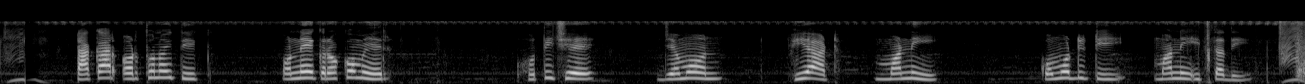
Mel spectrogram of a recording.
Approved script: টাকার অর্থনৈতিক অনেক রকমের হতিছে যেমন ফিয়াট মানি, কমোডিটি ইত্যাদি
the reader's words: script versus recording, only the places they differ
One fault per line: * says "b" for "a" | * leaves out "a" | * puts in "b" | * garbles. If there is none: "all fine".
* puts in "মানি"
